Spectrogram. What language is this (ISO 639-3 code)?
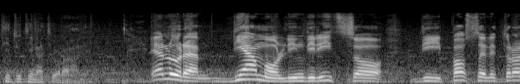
ita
